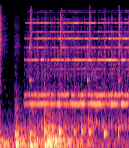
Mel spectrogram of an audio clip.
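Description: A telephone bell rings, a bright, steady metallic ringing with a few sharp strikes pulsing through a sustained tone, heard alone without voices.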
